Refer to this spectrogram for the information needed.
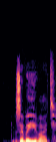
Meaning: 1. to conquer, to win 2. to gain
- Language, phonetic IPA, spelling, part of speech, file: Russian, [zəvə(j)ɪˈvatʲ], завоевать, verb, Ru-завоевать.ogg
